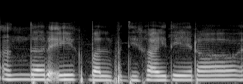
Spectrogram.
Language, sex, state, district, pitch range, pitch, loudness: Hindi, female, Uttar Pradesh, Saharanpur, 205-220 Hz, 210 Hz, -13 LUFS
